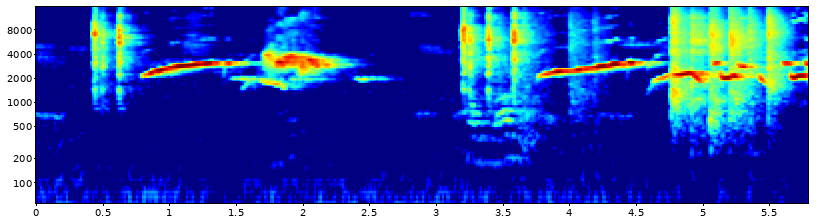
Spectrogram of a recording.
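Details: White-rumped shama song: clear whistled upslurred notes sliding between about two and four thousand, broken by short clicking bursts and brief pauses.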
